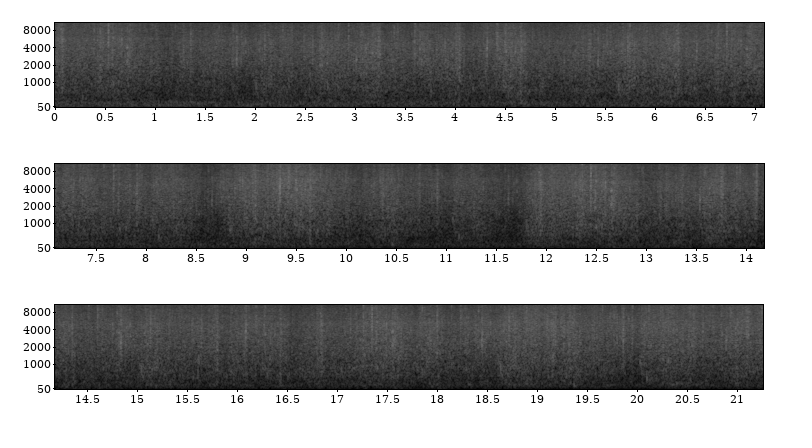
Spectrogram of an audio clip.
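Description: Water splashes and laps steadily as a figure swims.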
